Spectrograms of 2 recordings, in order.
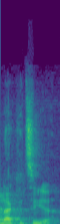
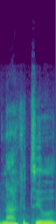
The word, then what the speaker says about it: Nakathila: Then Jeremiah Nakathila. That was the opponent. Yeah. I feel like that does not say that. Oh, his game plan was to H knock. is silent.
